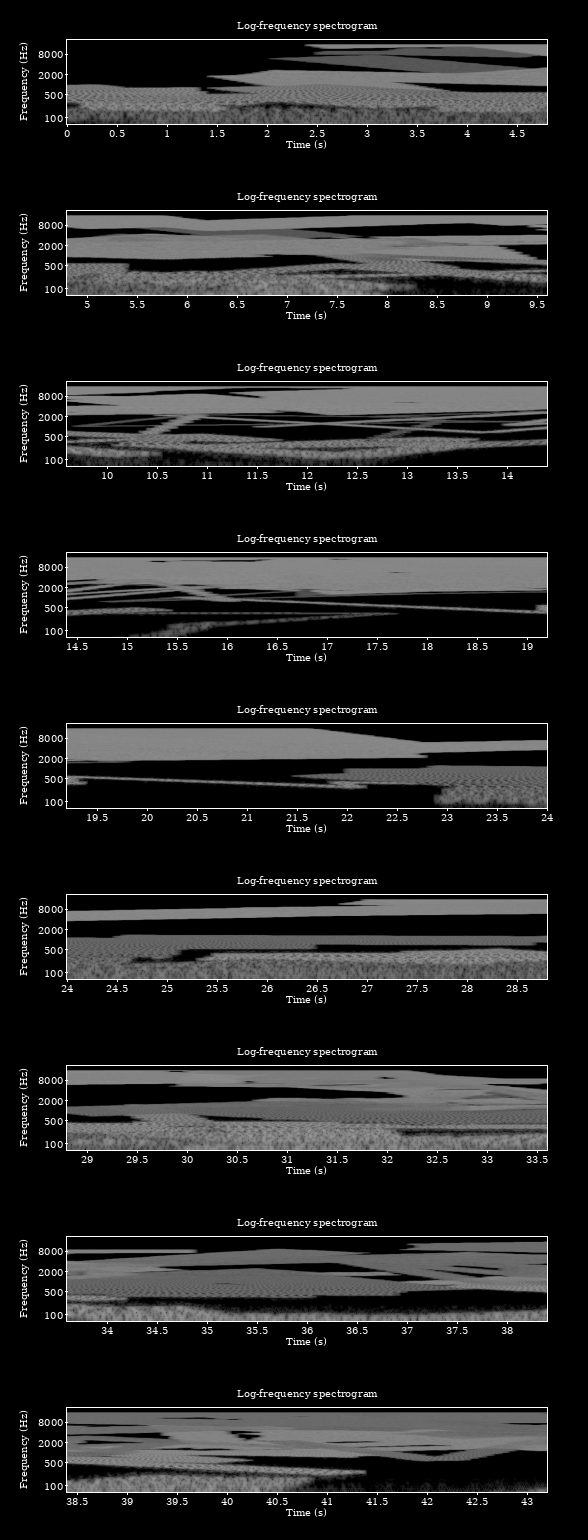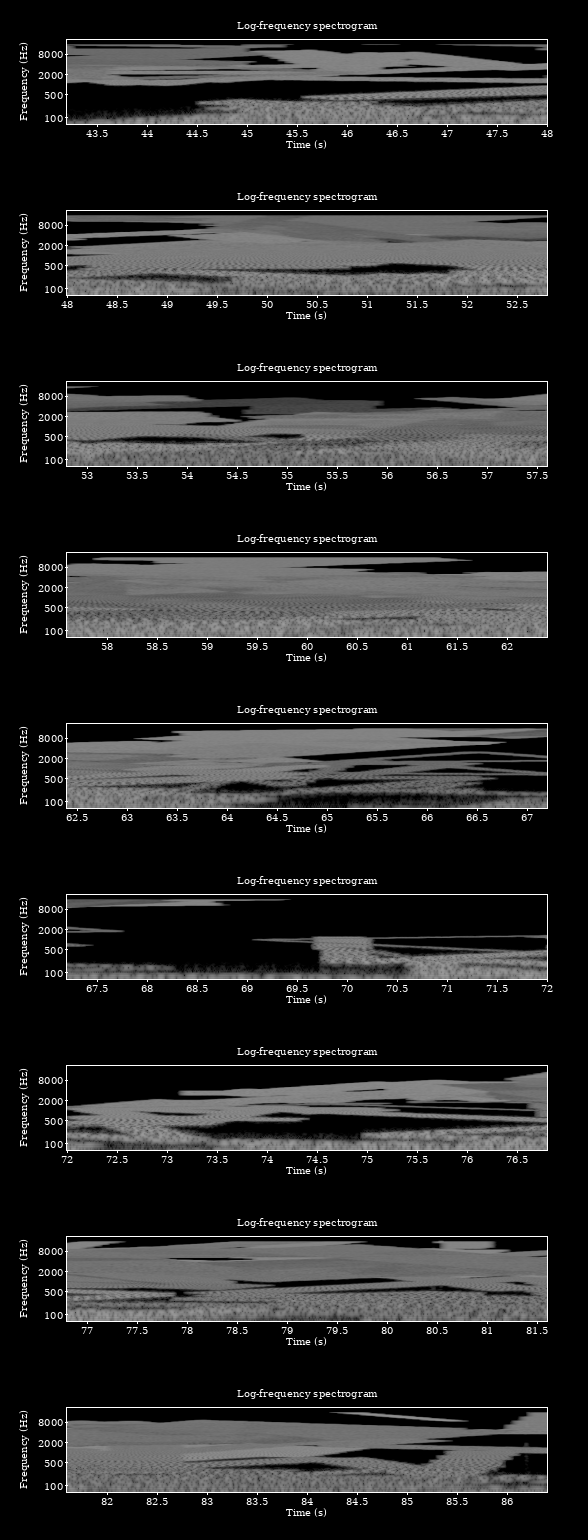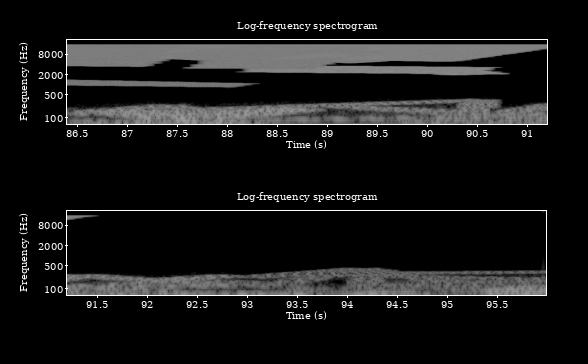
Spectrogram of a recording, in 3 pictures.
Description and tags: Warp Speed
noise, black-hole, scifi, space-ship, star-wars, space-travel, space, warp-drive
